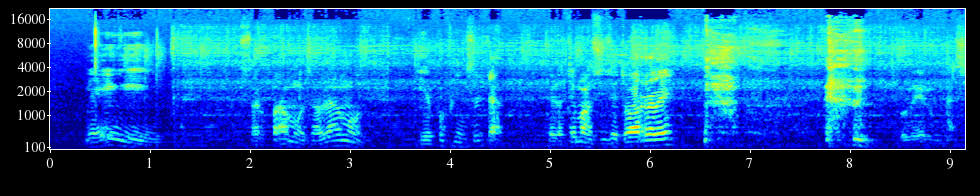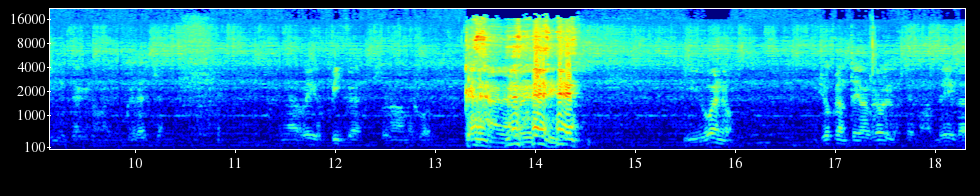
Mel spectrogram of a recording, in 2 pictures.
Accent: Buenos Aires, Argentina; Nací en la Boca, pero me crié en la Madriguera hasta los 10 años. Hasta los 10 años vine.

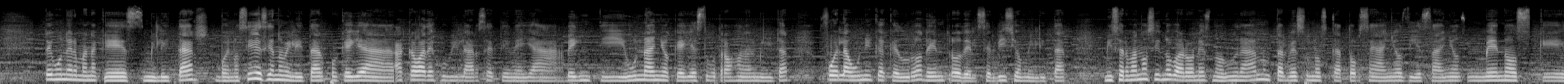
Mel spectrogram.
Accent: Oaxaca, Mexico; soy originaria de Oaxaca, tengo 39 años, mis padres son indígenas, son campesinos. Soy la quinta de 11 hermanos

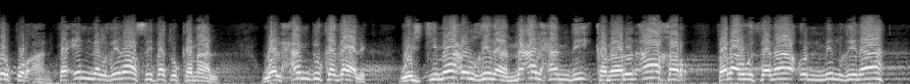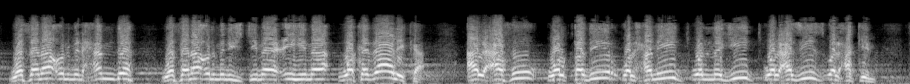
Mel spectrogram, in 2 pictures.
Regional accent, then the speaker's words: Yemen; على سبيل المثال، شيخ قبيلة عندنا في اليمن

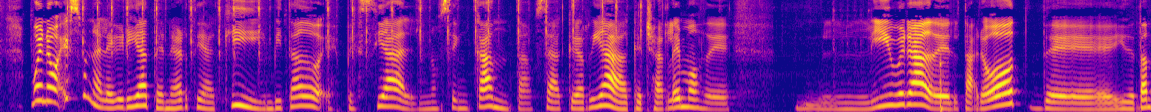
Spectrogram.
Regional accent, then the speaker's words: Rosario, Santa Fe, Argentina; born there; now in Bariloche, Argentina; Tengo 28 años, nací en Rosario y vivo en Bariloche hace 5 años.

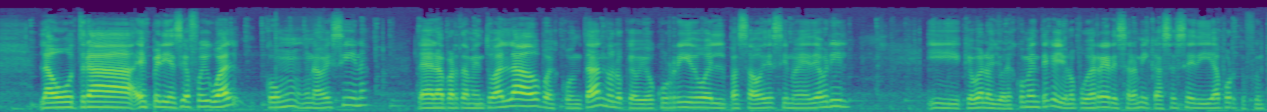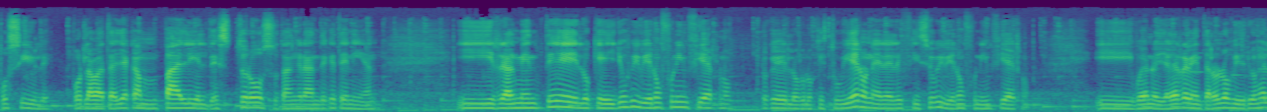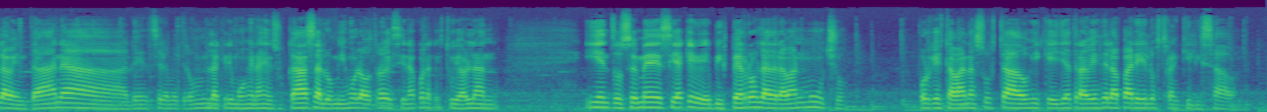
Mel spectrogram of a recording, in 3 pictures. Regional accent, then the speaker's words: Venezuela; nosotros como venezolanos no debemos vernos como enemigos

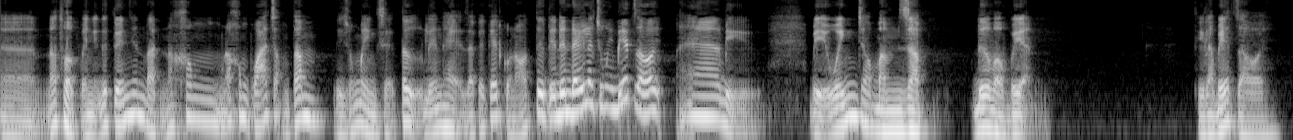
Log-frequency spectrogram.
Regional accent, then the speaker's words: Northern Vietnam, Vietnam; mặc dù tôi là người Bắc, nhưng mà tôi vẫn cứ nói là tôi rất thích cái cách sống của người miền Nam

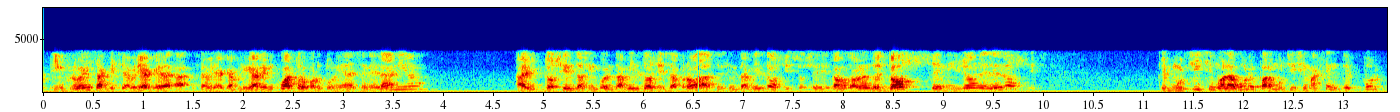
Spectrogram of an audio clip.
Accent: Argentina; Siempre, si lo queremos cambiar nosotros somos argentinos, no hay ningún cambio.

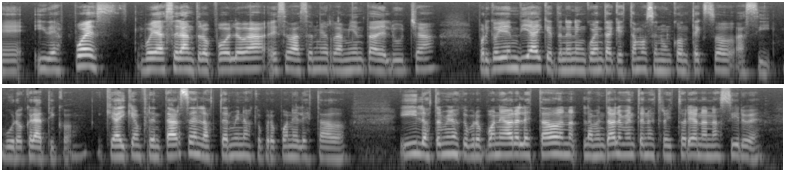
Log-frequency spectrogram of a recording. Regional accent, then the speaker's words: Jujuy, Argentina; born there; todo el tiempo en Jujuy, que es la provincia donde yo nací, hay mucho negacionismo.

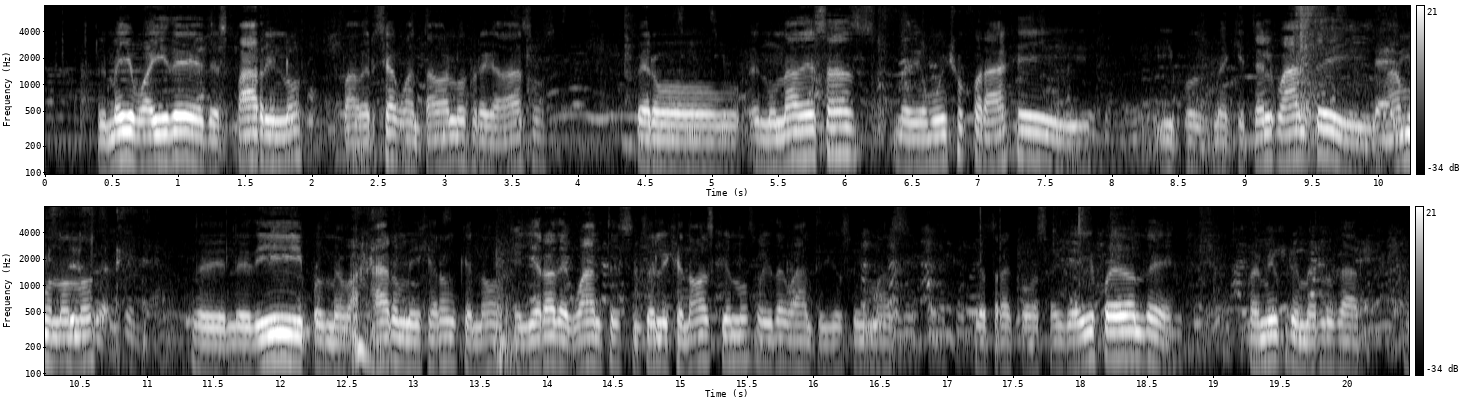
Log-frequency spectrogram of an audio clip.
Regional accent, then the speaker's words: Durango, Mexico; Durango, Durango.

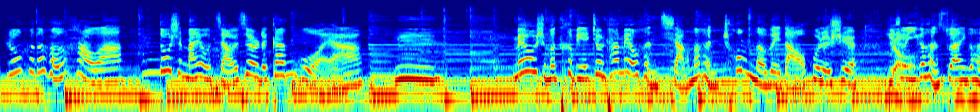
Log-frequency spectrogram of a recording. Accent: Zaozhuang, Shandong, China; 因为我不沿海，我山东枣庄人，我们家是不吃米饭的。

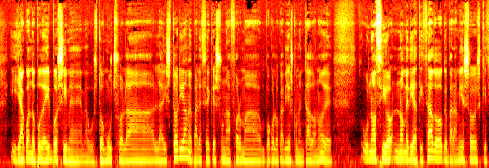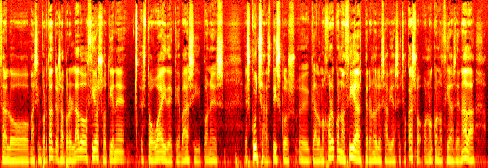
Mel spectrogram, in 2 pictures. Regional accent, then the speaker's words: Vigo, Galicia, Spain; como yo soy de Vigo

